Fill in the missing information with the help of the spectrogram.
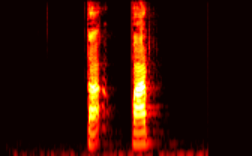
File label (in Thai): ตะปั๊ด, ภาษาโคราช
